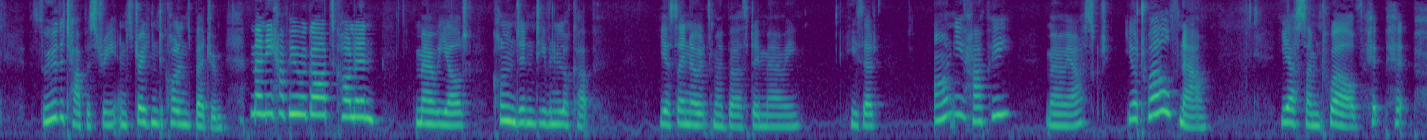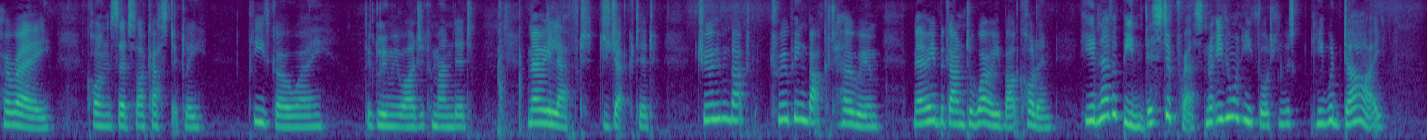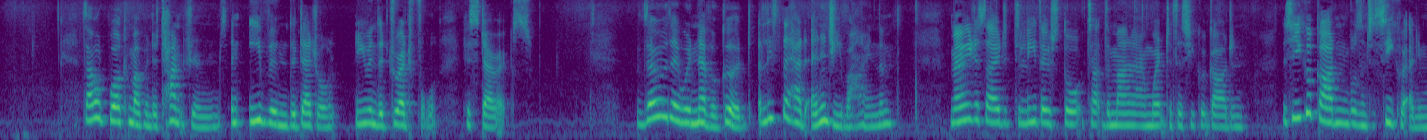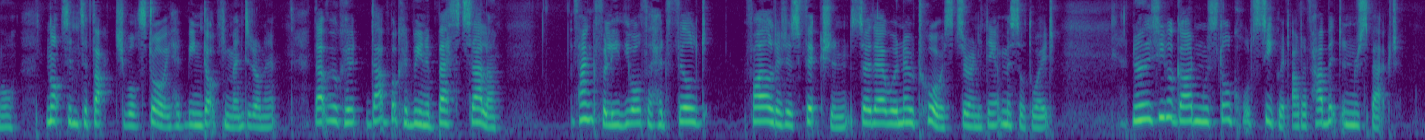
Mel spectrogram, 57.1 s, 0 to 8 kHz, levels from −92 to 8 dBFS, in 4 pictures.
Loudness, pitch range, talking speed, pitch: -30 LUFS, 215-280 Hz, 195 wpm, 245 Hz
